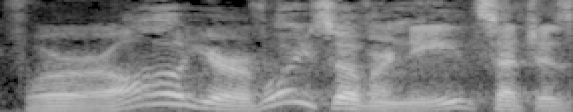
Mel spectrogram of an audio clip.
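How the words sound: It is said in an announcer voice.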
